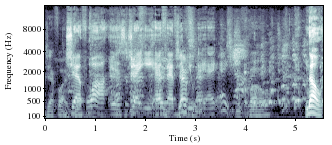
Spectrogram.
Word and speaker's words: Geoffroy: Jeff Watt is JEFFWAAH.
